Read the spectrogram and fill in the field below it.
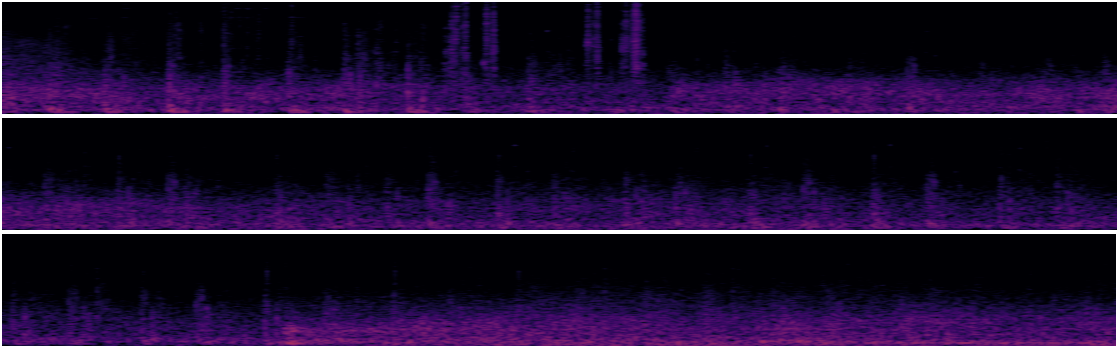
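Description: Footsteps thud quickly on a hard floor.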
